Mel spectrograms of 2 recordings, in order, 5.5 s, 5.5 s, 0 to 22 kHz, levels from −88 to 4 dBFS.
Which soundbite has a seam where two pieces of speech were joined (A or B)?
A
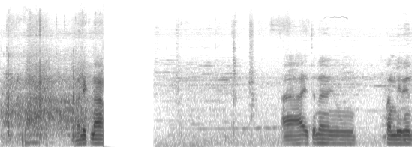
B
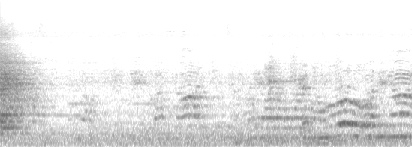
A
